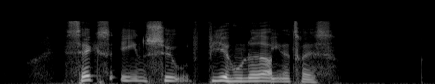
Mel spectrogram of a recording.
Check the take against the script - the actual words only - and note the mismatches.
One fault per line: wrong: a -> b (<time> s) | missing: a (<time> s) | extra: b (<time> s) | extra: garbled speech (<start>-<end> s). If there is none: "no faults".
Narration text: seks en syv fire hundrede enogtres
no faults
